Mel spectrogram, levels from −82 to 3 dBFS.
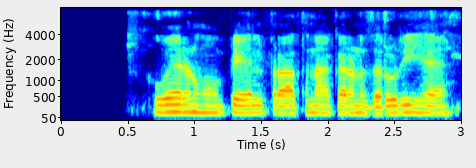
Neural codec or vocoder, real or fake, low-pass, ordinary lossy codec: codec, 16 kHz, 8 kbps, FunCodec, trained on Chinese and English, 25 frames a second; fake; 7.2 kHz; AAC, 32 kbps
